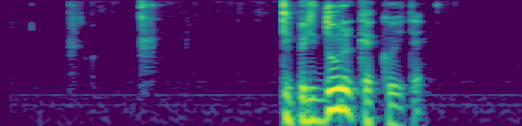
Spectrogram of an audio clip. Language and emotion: Russian, angry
